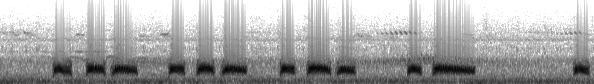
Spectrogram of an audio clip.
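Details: Lure-contest spotted dove cooing in repeated triplets of soft, hollow notes, a drawn-out final coo closing several phrases, with low background rumble.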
